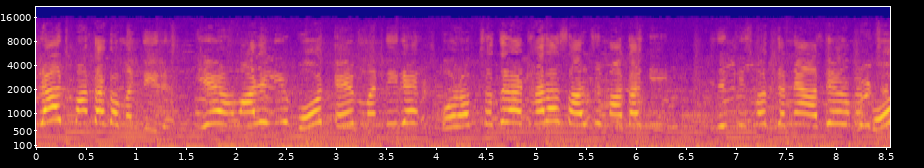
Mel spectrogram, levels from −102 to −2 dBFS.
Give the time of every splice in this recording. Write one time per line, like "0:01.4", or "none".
none

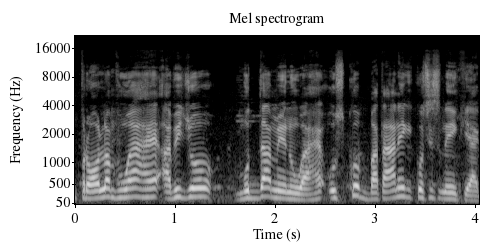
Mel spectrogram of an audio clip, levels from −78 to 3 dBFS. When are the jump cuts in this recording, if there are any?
none

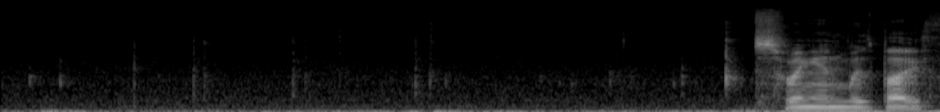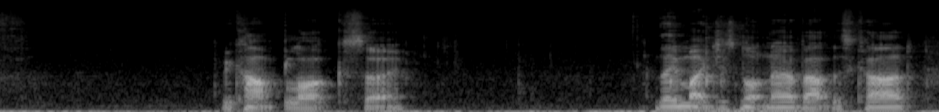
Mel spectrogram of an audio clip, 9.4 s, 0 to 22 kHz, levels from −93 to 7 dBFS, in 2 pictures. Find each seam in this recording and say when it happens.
0:01.0
0:03.8

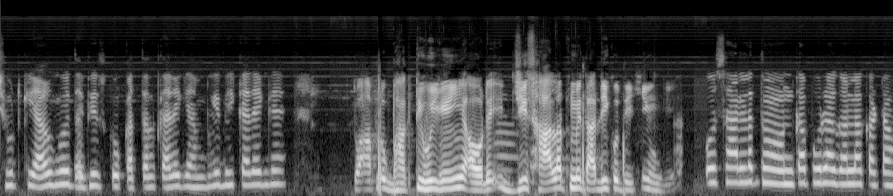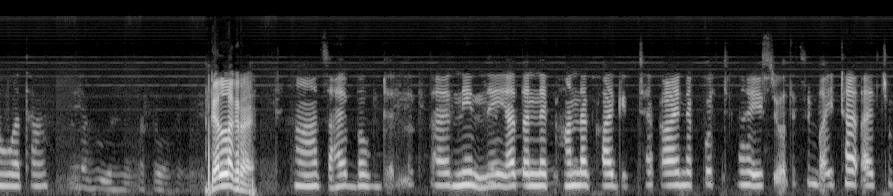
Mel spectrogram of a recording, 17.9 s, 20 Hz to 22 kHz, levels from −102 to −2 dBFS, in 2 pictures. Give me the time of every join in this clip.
0:03.0
0:09.6

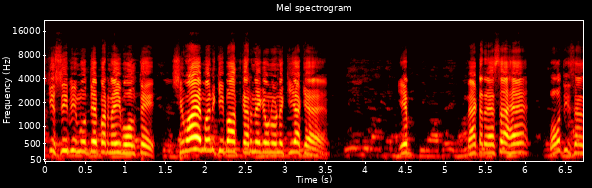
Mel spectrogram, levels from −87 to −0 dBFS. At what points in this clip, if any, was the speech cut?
none

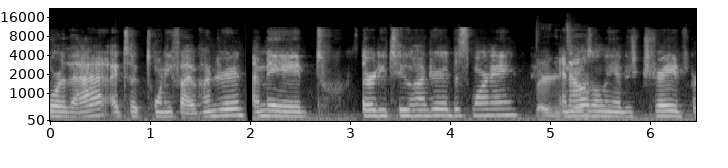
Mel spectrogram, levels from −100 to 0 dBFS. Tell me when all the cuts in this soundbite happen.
0:02.0

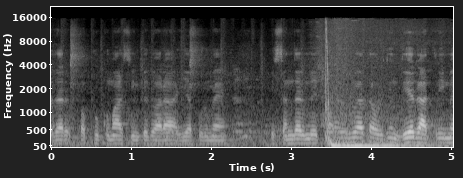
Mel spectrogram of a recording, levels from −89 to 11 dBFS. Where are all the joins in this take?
0:03.6

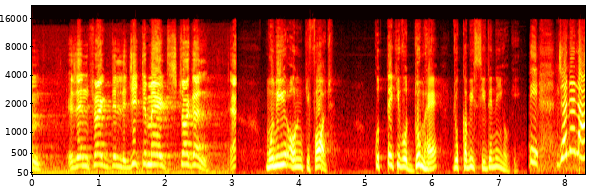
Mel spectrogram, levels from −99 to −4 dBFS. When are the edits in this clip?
0:03.1
0:07.3

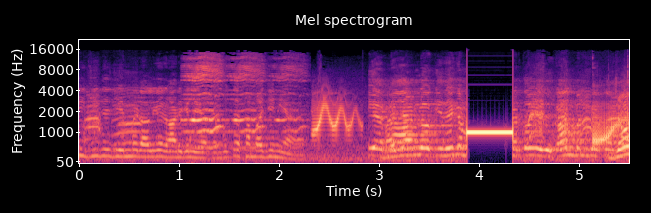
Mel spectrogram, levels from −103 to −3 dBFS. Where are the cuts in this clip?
0:02.7

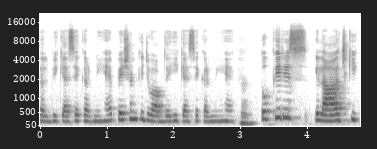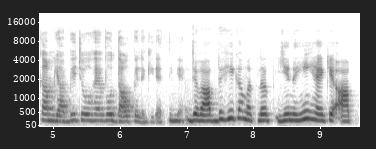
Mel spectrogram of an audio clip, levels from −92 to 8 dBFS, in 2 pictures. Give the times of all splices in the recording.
0:07.0

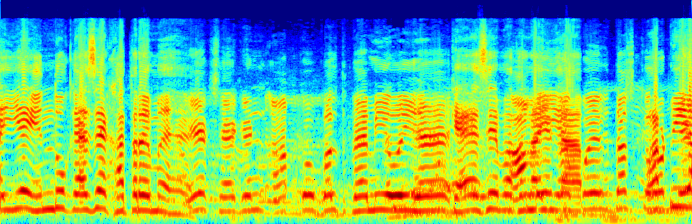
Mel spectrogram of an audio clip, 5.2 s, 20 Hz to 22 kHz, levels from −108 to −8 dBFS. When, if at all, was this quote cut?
none

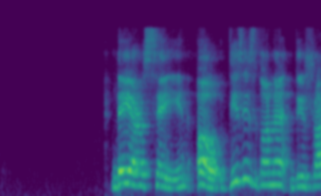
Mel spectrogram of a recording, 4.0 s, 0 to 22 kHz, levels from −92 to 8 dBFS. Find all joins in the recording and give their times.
0:01.2

